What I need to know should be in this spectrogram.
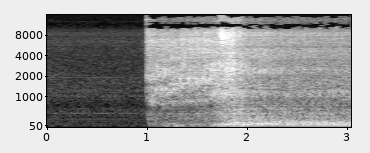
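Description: A diesel truck engine rumbles loudly through its exhaust.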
